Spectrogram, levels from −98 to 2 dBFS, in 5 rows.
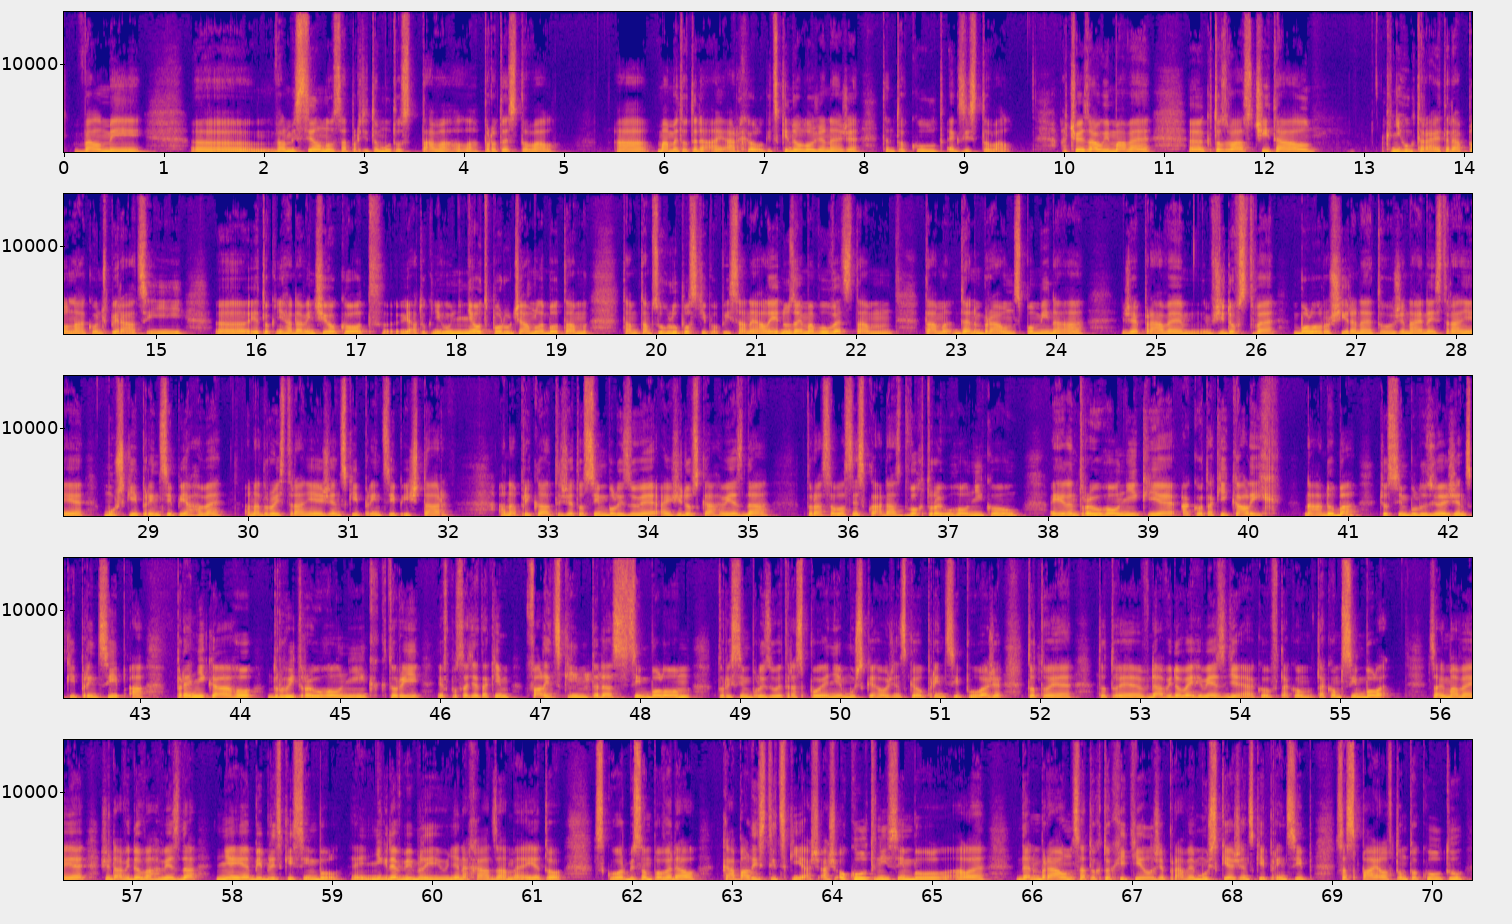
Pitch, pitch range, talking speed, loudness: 105 Hz, 105-115 Hz, 160 wpm, -20 LUFS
